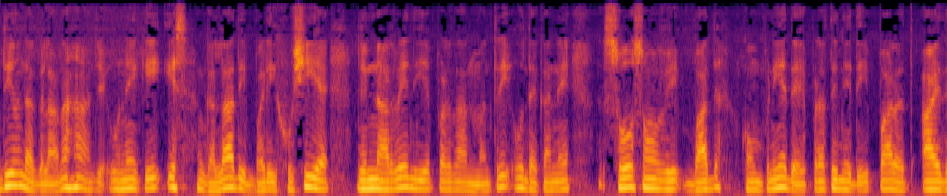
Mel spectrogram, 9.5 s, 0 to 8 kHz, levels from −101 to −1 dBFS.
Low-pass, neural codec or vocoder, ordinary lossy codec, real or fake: 7.2 kHz; none; none; real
